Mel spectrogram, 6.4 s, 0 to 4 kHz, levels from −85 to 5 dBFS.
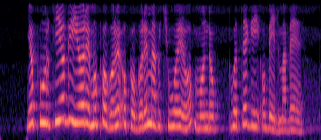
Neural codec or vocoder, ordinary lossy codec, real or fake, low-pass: none; none; real; 3.6 kHz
